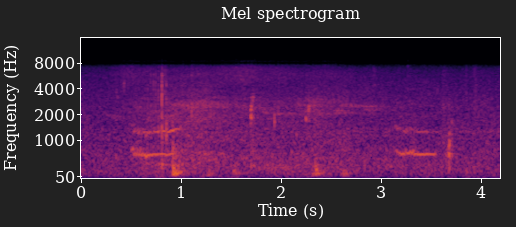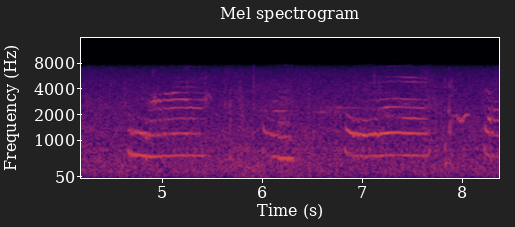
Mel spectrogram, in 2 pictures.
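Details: Persian cat family, Lucy and Kimba, on the newborn kittens' first day with their mother: a string of short high mews, seven or more, spaced about a second apart, with soft clicks and rustling between them.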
